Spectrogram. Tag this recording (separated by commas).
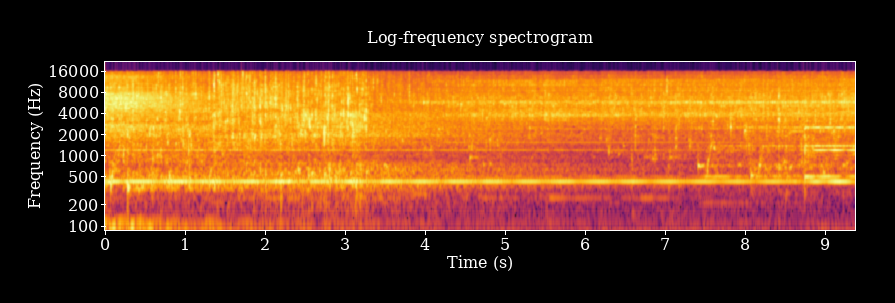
Water, faucet, Sink (filling or washing)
